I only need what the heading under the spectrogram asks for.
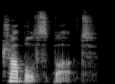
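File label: "trouble spot", British English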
